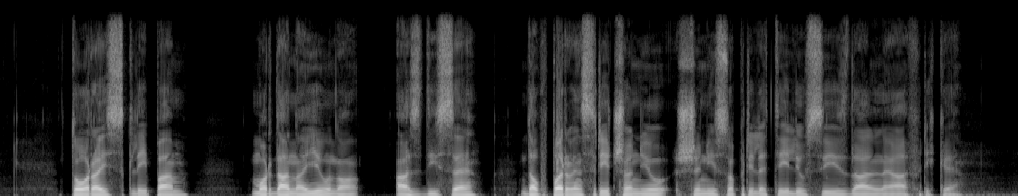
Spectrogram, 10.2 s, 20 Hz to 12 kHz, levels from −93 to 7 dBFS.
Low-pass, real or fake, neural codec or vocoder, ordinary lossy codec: 10.8 kHz; real; none; none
